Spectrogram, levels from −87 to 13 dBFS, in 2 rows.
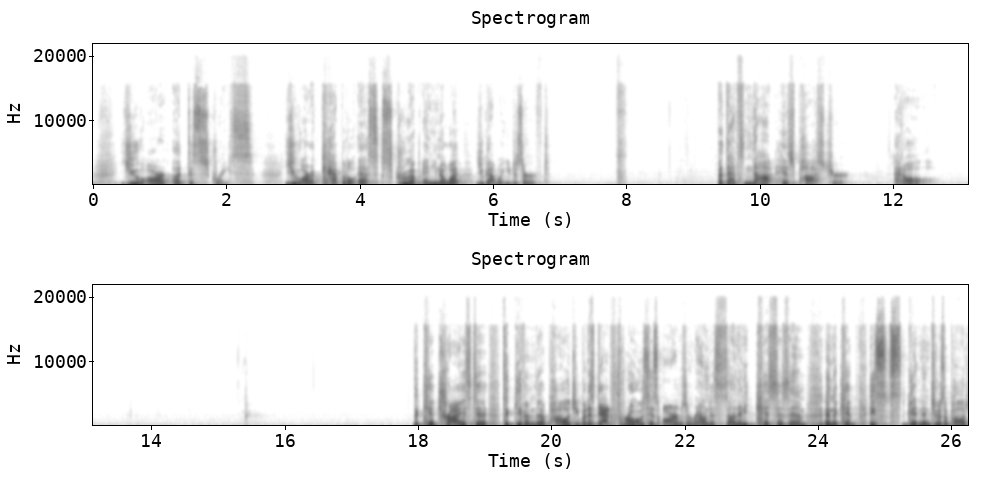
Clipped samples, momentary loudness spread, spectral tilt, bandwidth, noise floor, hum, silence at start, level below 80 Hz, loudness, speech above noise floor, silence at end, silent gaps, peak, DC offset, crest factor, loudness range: under 0.1%; 13 LU; -5 dB/octave; over 20 kHz; -74 dBFS; none; 0.1 s; -74 dBFS; -28 LUFS; 46 dB; 0 s; none; -8 dBFS; under 0.1%; 22 dB; 13 LU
